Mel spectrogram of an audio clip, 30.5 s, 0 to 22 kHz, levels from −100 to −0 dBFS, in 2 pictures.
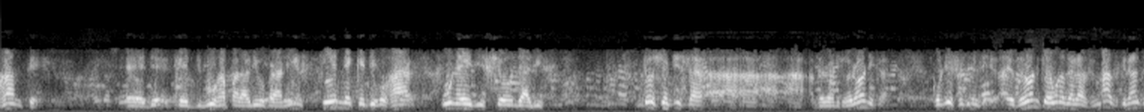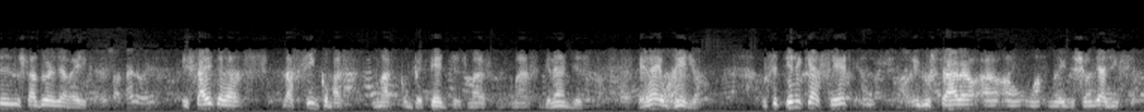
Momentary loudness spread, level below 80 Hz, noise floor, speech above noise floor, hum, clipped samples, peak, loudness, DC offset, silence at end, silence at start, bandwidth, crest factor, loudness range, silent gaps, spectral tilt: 19 LU; -78 dBFS; -43 dBFS; 24 dB; none; under 0.1%; -4 dBFS; -19 LUFS; under 0.1%; 0 s; 0 s; 3.8 kHz; 16 dB; 6 LU; none; -7.5 dB/octave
